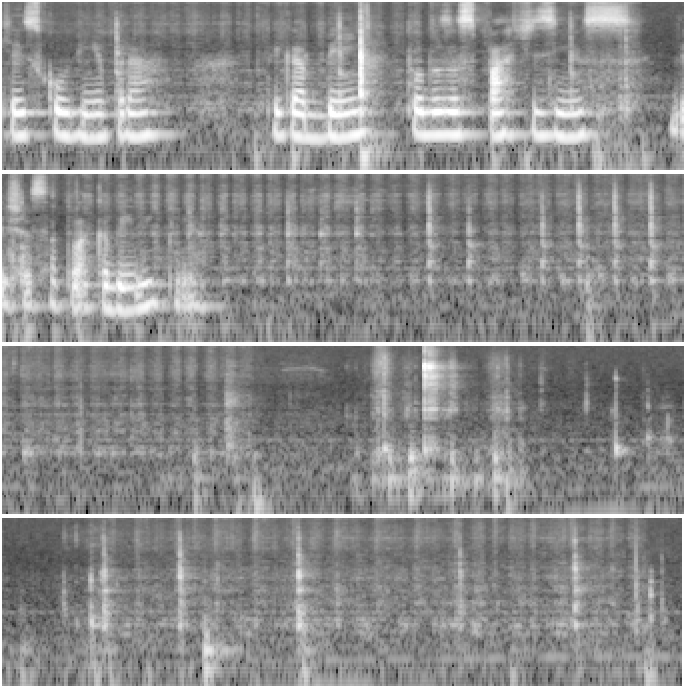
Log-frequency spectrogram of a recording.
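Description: A small brush scrubs softly against a hard surface.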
